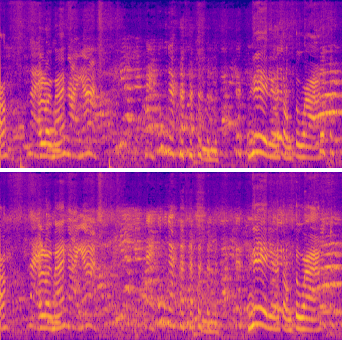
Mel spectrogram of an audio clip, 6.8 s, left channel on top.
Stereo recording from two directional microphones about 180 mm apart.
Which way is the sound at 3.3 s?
35° left (ahead or behind).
